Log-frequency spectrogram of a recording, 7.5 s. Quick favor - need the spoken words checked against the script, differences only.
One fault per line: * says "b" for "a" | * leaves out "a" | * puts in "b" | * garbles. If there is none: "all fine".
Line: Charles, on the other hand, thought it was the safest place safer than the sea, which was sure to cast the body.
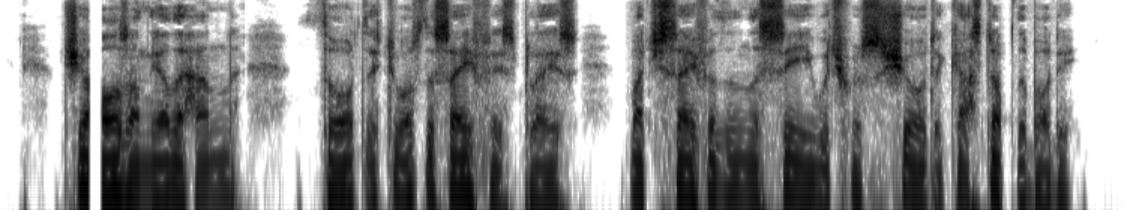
* puts in "much"
* puts in "up"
